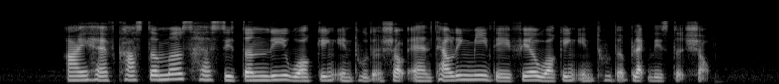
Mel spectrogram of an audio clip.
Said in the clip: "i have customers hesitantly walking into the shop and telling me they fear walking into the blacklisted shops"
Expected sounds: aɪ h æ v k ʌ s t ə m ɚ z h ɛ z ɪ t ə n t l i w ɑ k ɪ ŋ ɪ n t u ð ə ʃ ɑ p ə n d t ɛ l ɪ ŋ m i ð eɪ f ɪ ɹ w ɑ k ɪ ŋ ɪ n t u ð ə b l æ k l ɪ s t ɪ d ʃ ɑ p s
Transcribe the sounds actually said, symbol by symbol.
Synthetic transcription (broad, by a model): aɪ h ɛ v k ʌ s t ə m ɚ s h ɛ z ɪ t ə n l i w ɑ k ɪ ŋ ɪ n t u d ə ʃ ɑ p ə n t ɛ l ɪ ŋ m i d eɪ f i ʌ w ɑ k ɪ ŋ ɪ n t u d ə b l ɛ k l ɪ s t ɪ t ʃ ɑ p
